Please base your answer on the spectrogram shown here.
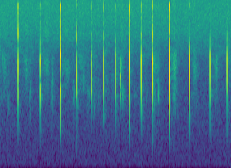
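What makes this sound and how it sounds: A thin grey metal ear-pick-like tool held in fingers scratches and pokes at the surface and seam of a small, hollow, white plastic inline remote (mic/control module) from wired earphones, which is taped to a wooden table with clear tape. Fifteen quiet, sharp, bright ticks and clicks sound at irregular intervals. Each dies away almost instantly over a faint steady hiss.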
